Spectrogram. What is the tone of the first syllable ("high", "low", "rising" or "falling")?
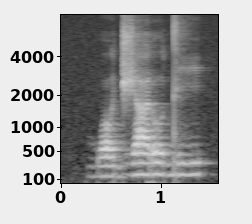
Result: low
